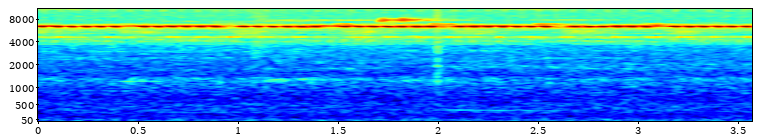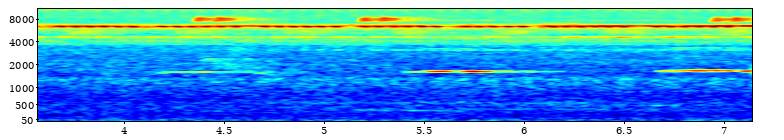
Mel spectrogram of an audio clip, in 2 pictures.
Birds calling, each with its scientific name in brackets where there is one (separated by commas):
Buff-throated Woodcreeper (Xiphorhynchus guttatus), Undulated Tinamou (Crypturellus undulatus), Blue-gray Saltator (Saltator coerulescens)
